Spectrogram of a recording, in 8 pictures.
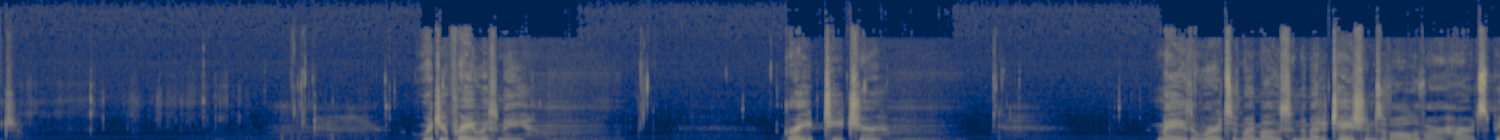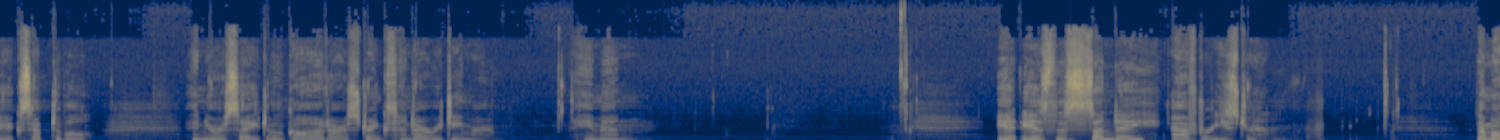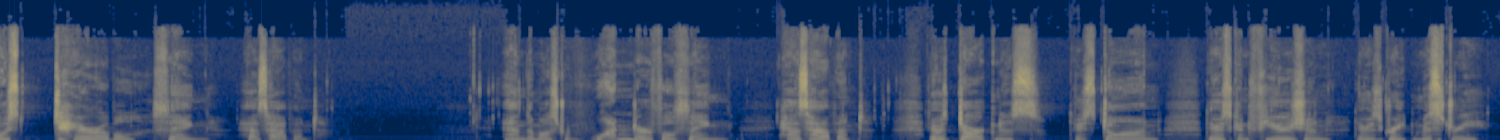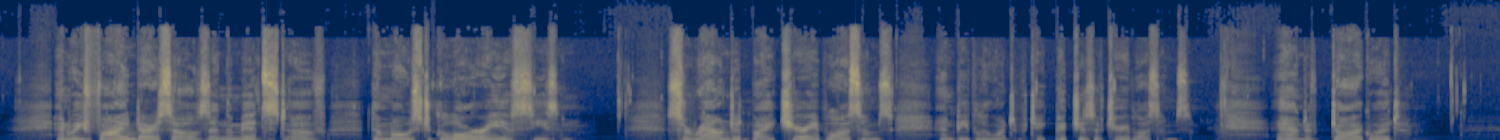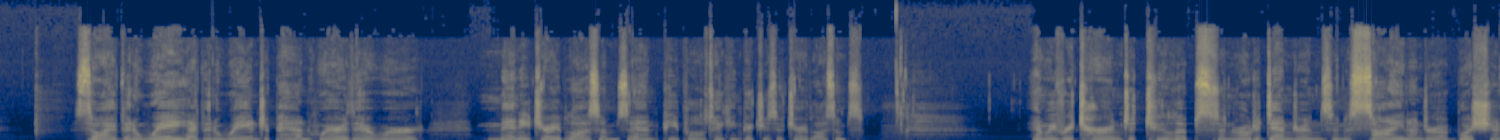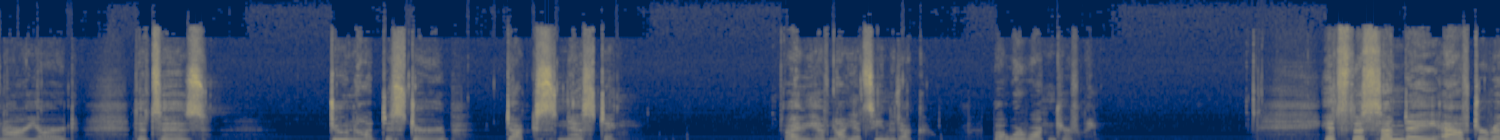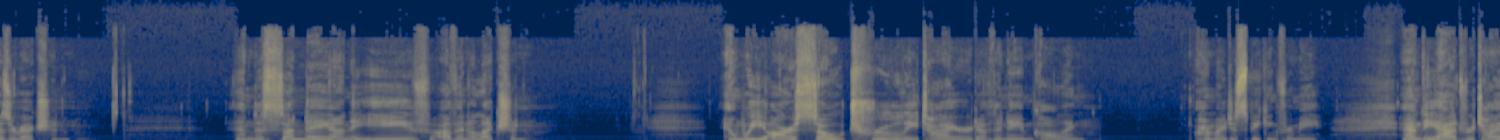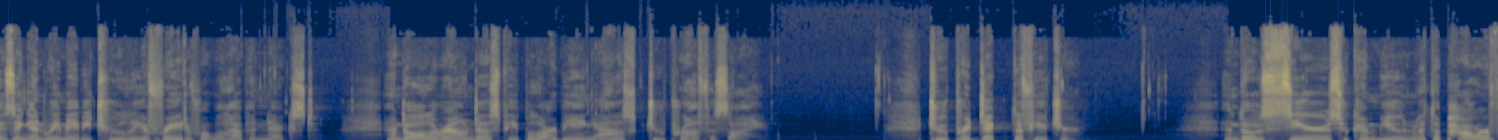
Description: Sermons | Gilmore Park United Church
